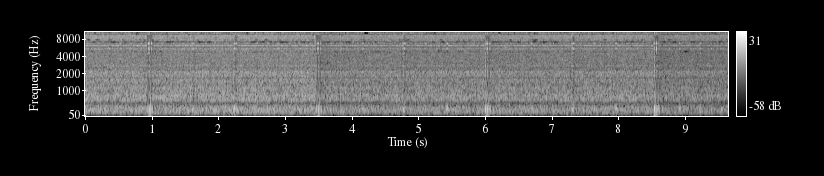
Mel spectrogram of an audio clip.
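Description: Feet splash into a muddy puddle again and again.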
